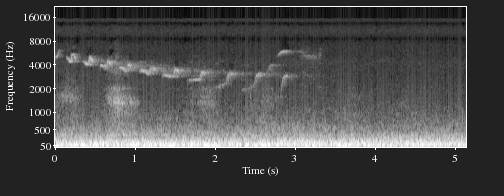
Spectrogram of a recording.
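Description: A small songbird sings a quick run of short notes that falls steadily in pitch, followed by a few separate notes, over a steady low rumble of outdoor background noise.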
